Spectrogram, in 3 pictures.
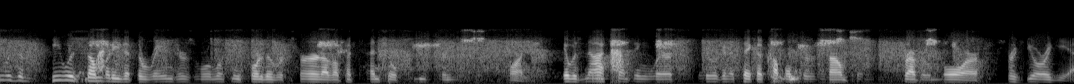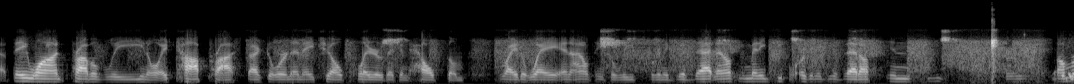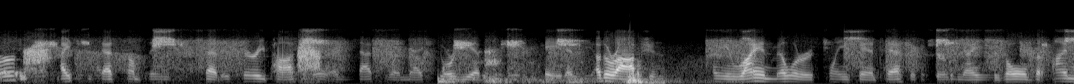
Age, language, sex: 40-59, English, male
